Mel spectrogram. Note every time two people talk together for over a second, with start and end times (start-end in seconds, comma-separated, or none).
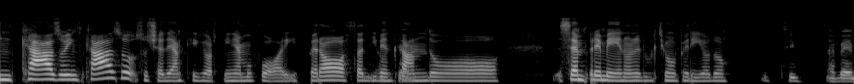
none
